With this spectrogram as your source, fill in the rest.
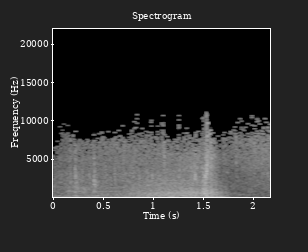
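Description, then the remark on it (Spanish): A car door swings shut with a muffled thump midway through, set against a steady low rumble of background noise; no one speaks. “Cierra la puerta.”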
